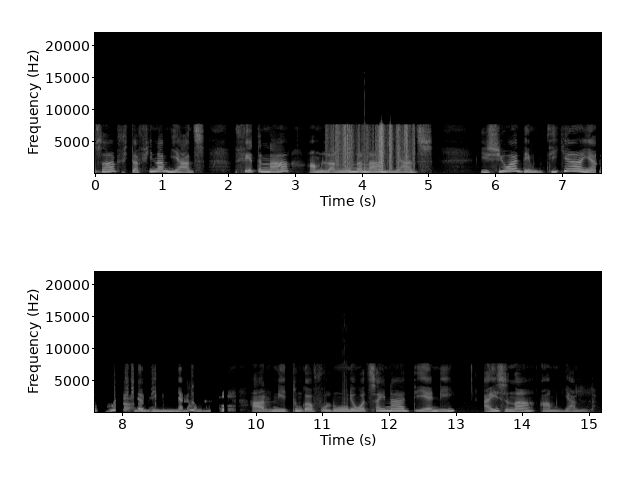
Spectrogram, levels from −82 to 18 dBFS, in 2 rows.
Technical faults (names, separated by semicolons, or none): cable scratch noise; Bluetooth stutter; other side's voice leaking through; speech suppressed in double talk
